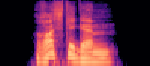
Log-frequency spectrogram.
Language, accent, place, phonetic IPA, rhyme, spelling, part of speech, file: German, Germany, Berlin, [ˈʁɔstɪɡəm], -ɔstɪɡəm, rostigem, adjective, De-rostigem.ogg
- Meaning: strong dative masculine/neuter singular of rostig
